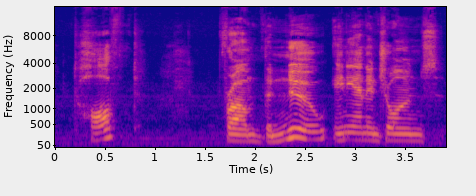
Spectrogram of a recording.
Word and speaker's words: Toht: Today I'm going to be doing my review of Major Arnold, and I believe that the last name is pronounced Toht, from the new Indiana Jones toy line.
